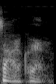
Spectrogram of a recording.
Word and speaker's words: Sodergren: Well, Sodergren, did I pronounce that right? Yes, Sodergren, is the owner of Up Vibrations.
